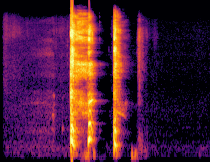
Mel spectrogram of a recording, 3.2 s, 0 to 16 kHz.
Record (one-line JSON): {"cough_length": "3.2 s", "cough_amplitude": 32767, "cough_signal_mean_std_ratio": 0.2, "survey_phase": "beta (2021-08-13 to 2022-03-07)", "age": "18-44", "gender": "Female", "wearing_mask": "No", "symptom_cough_any": true, "symptom_runny_or_blocked_nose": true, "symptom_sore_throat": true, "symptom_abdominal_pain": true, "symptom_diarrhoea": true, "symptom_fatigue": true, "smoker_status": "Never smoked", "respiratory_condition_asthma": false, "respiratory_condition_other": false, "recruitment_source": "REACT", "submission_delay": "2 days", "covid_test_result": "Negative", "covid_test_method": "RT-qPCR", "influenza_a_test_result": "Negative", "influenza_b_test_result": "Negative"}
